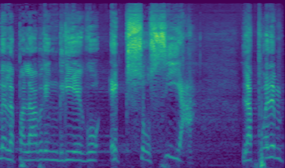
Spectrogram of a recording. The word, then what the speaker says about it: exousia: Fíjate, la palabra autoridad es una traducción de la palabra en griego exousia. La pueden pronunciar conmigo: exousia.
